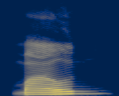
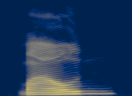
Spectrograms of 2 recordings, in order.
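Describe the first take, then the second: No difference in how they are said.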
